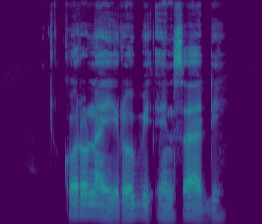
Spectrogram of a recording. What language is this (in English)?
Luo (Kenya and Tanzania)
